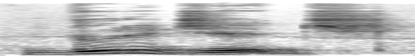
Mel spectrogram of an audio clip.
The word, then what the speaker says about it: Buttigieg: Buttigieg, is that how you say it? – Yeah.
